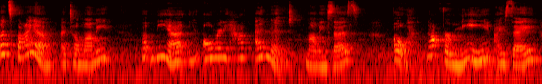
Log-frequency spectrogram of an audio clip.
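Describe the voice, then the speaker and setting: With a high pitch and very wide swings in pitch, a woman talks against noticeable background noise. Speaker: teacher. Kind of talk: children's picture book read-aloud.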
